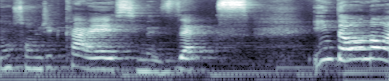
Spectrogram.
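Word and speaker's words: sechs: Então, zex, ele já tem um som de x, né? Desse K aí, né? Ele já tem um som de KS, né? Zex.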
